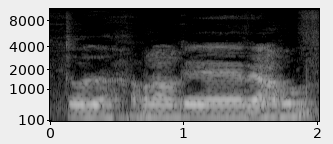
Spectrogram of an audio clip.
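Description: A man's voice drawing out syllables in a sing-song, chant-like way, held on a nearly steady pitch with a brief break near the middle.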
